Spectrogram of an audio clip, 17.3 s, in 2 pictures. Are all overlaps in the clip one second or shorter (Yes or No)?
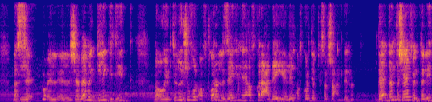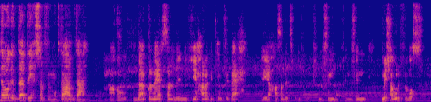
Yes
